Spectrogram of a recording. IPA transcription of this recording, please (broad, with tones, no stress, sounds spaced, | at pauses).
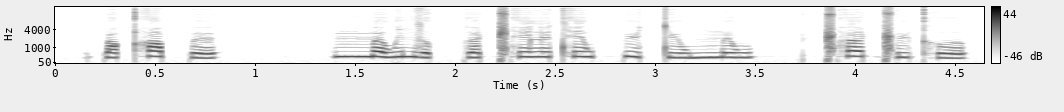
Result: p ø˨ qʰ ɛ˦ pː ø˨ | mː œ˦˨ w i˦ n z ʊ˨ kː œ˨˦ ǁʰ e˦ l ʏ˦ tʰ e˦ w pː y˦˨ tː y˨ w mː ʏ˦ w | ǁʰ œ˦ ǁ y˨ kʰ ʊ˨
